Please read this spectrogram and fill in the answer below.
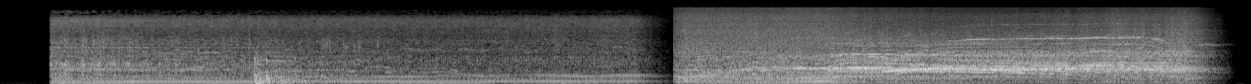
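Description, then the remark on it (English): French farmers protesting with heavy tractors and farm implements, flinging manure onto police cars and buildings. The engines rumble and idle steadily, with a single sharp thud early on, then a louder stretch where whining, rising engine tones and murmuring crowd noise join the drone. “Those are French farmers flinging manure with their farming implements on police cars and buildings.”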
